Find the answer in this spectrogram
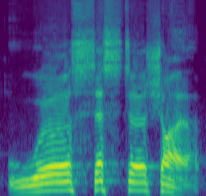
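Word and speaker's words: Worcestershire: as follows w-o-r-c-s-t e-r-s-h-i-r-e which should be spelled were sister shire the next word is l-e-i-c-e-s-t-e-r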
